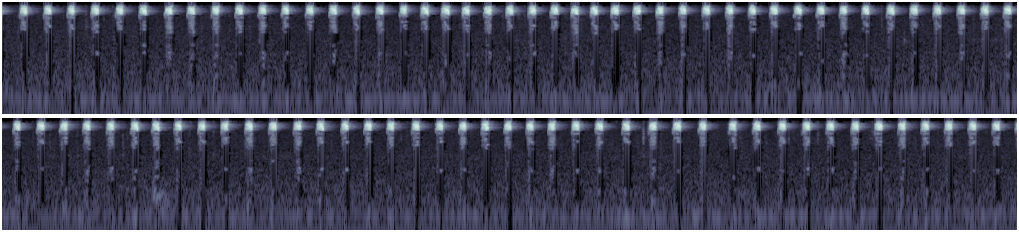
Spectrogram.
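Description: A Siamese cricket gives short, high chirps, about two or three each second in a steady run.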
